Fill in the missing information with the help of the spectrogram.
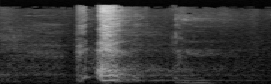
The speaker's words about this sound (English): And we may have to all cough periodically together. And when we do that, we'll just take that as an amen.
